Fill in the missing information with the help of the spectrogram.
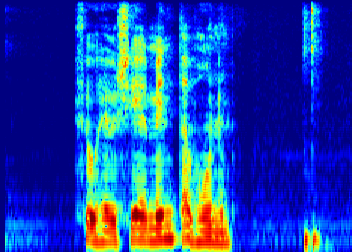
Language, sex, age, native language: Icelandic, male, 18-19, Icelandic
